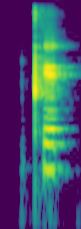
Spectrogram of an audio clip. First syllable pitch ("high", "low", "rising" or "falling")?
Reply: high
